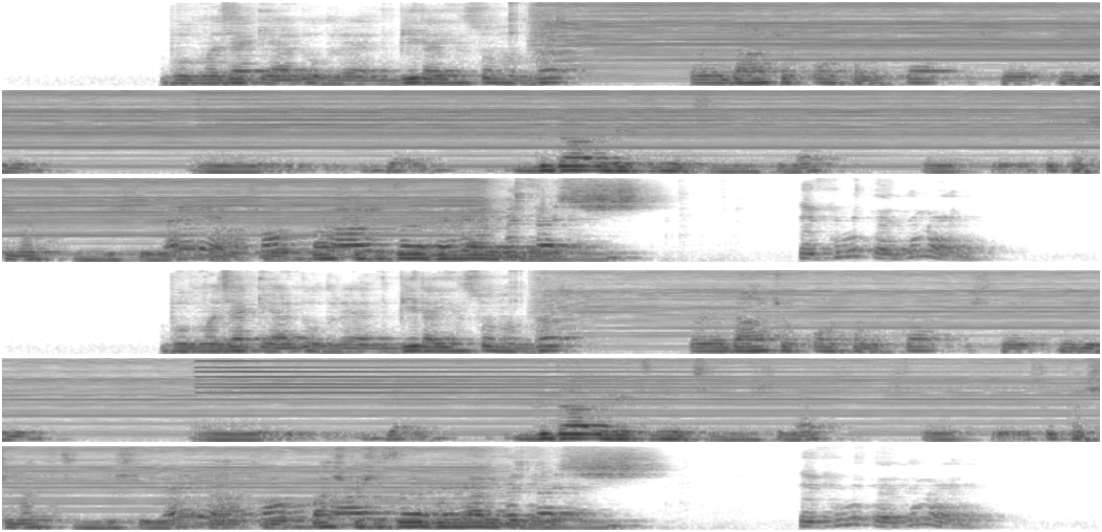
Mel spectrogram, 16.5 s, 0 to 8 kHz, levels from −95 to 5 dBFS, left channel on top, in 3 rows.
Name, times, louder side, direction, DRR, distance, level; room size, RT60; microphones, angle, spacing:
voice 1, 0.8-2.8 3.4-5.7 6.4-7.7 8.0-13.9, right 1 dB, 30° right, 3 dB, 2.7 m, -32 dB
Domestic sounds home sounds, 2.5-13.6, left 6 dB, 80° left, 4.0 m, -38 dB
sound 1, 6.4-10.7, right 10 dB, 85° right, 1.3 m, -38 dB
voice 2, 11.8-14.2 15.0-15.8, left 2 dB, 40° left, 3 dB, 3.2 m, -34 dB
24.0 x 12.5 x 3.4 m, 0.38 s
head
